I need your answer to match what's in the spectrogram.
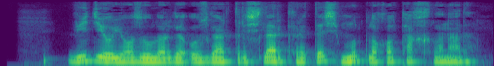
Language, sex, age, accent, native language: Uzbek, male, 18-24, Farg'ona, Uzbek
